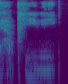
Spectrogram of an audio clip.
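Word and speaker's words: Happiny: say hi penny yeah i say happines i don't know why what i said why uh uh i think that's the japanese name happiness because i think it ends in an eye maybe um uh anyway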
